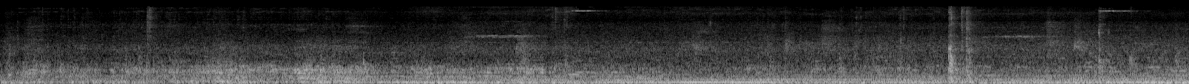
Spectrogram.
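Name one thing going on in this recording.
Suitcase wheels rumble across a hard floor.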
